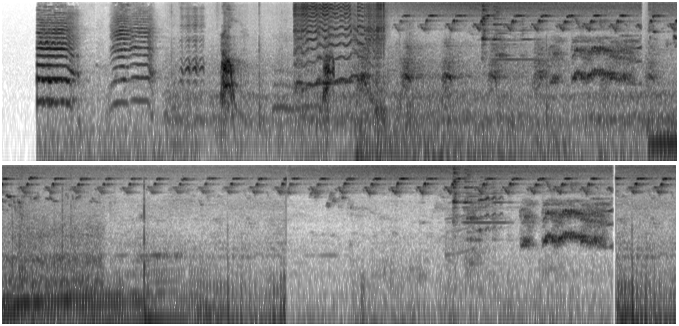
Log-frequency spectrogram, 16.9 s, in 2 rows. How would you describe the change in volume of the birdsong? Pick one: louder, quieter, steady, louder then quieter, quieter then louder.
quieter then louder.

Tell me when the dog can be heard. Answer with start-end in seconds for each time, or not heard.
2.7-8.3.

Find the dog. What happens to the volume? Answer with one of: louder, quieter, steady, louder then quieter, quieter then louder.
louder then quieter.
